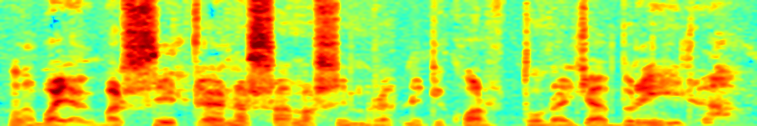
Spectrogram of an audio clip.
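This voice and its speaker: Man acting a slow, gravelly, ailing master. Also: lowish voice, a bit bright, a little hiss or hum, full character voice. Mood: weary. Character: ailing, bedridden master of the house. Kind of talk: Ilocano radio-style drama.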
